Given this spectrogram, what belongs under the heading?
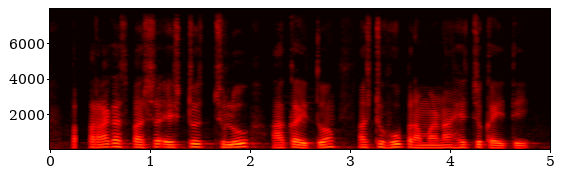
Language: Kannada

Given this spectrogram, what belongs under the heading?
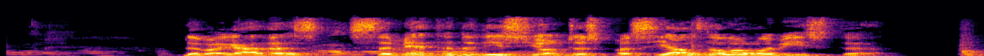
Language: Catalan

